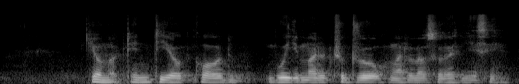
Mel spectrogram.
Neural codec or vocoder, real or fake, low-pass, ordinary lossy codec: codec, 16 kHz in and 24 kHz out, 0.6 kbps, FocalCodec, streaming, 2048 codes; fake; 10.8 kHz; Opus, 64 kbps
